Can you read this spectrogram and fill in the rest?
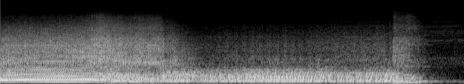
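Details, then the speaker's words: Toyota 3UZ-FE VVTi V8 freshly wired to a Haltech Elite 2500 loom: revs climb cleanly, hold, then drop back evenly with no misses or knocks. Normal revving. "Anyway, does it go? Brum brum. Pretty sure it does. The earmuffs are required."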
